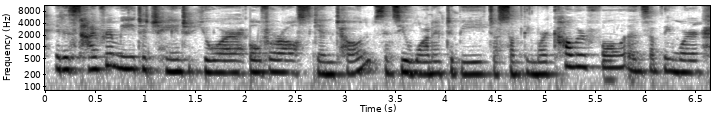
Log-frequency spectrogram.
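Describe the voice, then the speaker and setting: A woman playing a quirky, doting fantasy salon worker in an ASMR roleplay, speaking softly and slipping in and out of whispers. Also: on the high side, lightly acted. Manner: soft-spoken, drifting in and out of whispers. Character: Mazey, quirky doting female fever-dream salon worker.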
